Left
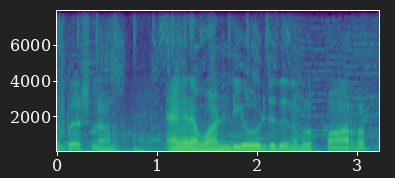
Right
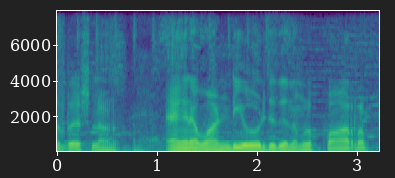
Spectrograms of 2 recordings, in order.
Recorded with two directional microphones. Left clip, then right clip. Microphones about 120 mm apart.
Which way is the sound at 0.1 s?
30° right (ahead or behind).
